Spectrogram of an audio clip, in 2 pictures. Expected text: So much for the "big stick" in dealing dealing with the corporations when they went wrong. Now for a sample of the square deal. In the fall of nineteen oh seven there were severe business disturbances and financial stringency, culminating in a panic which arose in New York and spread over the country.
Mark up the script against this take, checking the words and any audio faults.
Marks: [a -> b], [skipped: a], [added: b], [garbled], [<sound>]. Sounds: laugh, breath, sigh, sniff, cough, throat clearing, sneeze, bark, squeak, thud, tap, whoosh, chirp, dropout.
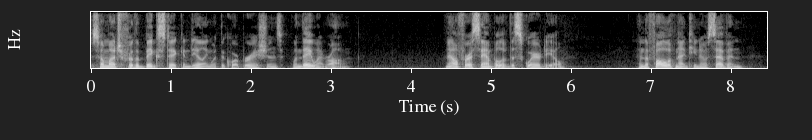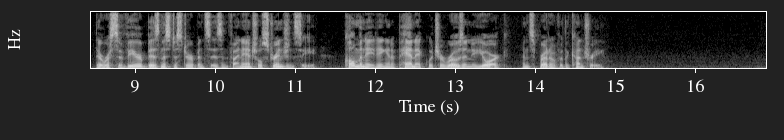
So much for the "big stick" in dealing [skipped: dealing] with the corporations when they went wrong. Now for a sample of the square deal. In the fall of nineteen oh seven there were severe business disturbances and financial stringency, culminating in a panic which arose in New York and spread over the country.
